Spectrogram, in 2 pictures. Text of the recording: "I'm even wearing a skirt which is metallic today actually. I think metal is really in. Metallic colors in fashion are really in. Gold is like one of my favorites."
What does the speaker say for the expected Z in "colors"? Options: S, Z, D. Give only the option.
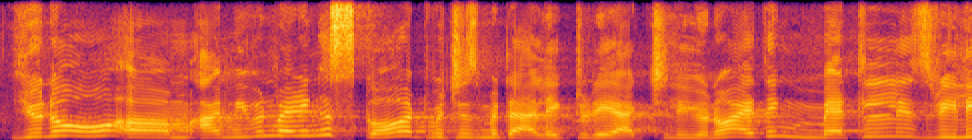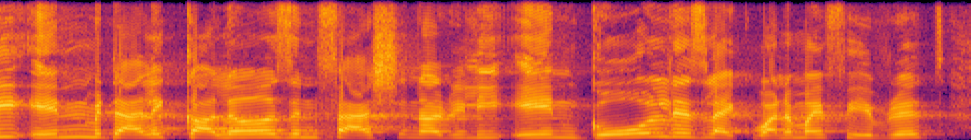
Z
